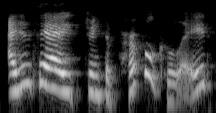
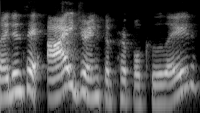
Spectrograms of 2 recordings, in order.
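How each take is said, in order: First: The emphasis falls on the word purple. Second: The emphasis falls on the word I. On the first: A different color was drunk. "You drank a different color Kool-Aid" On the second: Someone else did it. "you're saying somebody else did it"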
